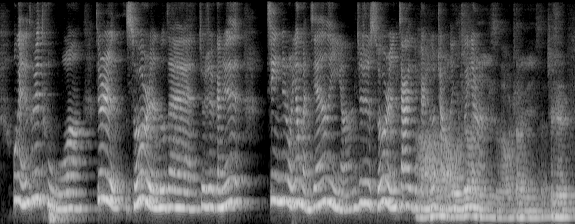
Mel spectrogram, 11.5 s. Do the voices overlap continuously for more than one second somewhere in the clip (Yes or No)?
Yes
